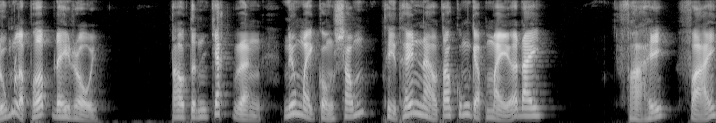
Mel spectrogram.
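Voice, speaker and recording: Recorded very cleanly over a silent background, a man with a fairly high pitch, a bright, sharp tone and vocal fry speaks at a fairly slow pace with very wide pitch swings. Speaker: podcast host and storyteller. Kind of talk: reading aloud a short story.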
